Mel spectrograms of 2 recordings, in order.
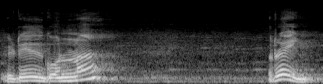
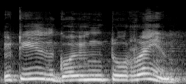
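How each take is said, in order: First: 'Going to' is reduced to one word, 'gonna'. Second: 'Going to' is said as two full words.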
